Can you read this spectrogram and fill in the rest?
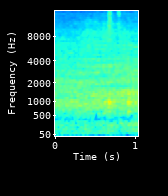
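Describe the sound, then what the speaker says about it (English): A bus pulls up at a bus stop with a low idling engine rumble and faint traffic noise, steady and close, over a brief moment. "Bus driver thinks I want a bus."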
